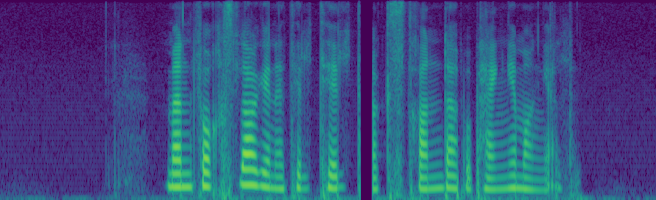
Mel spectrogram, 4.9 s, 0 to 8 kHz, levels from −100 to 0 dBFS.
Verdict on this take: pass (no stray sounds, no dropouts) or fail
fail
